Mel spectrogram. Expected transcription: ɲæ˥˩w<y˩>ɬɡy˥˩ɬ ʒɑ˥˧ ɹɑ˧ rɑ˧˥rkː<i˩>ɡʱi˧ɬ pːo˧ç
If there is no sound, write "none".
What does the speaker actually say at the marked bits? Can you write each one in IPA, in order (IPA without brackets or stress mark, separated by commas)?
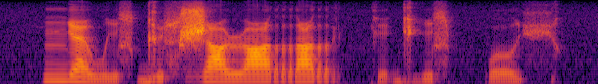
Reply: i˩, e˩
